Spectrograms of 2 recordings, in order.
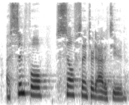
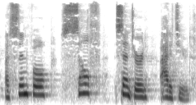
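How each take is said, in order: First: Said in the usual way. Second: Slow emphasis. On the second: Shown as a demonstration.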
